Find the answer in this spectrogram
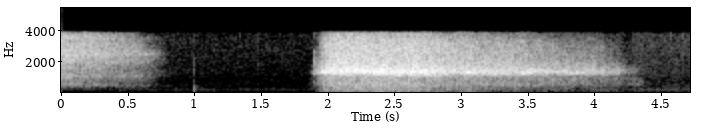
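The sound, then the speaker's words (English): Deep, slow breathing during a guided meditation, with one long, steady, airy rush of breath after a brief quiet pause and the faint tail of an earlier breath at the start. “Okay, two more nice deep breaths here.”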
